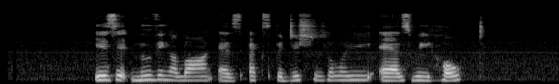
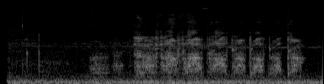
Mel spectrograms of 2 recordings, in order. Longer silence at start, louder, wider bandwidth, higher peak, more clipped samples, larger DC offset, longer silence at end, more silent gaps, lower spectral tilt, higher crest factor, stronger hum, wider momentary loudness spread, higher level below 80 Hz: first, 0.95 s vs 0.05 s; first, -22 LUFS vs -40 LUFS; second, 11.5 kHz vs 16 kHz; first, -4 dBFS vs -22 dBFS; neither; neither; first, 0.75 s vs 0 s; neither; about the same, -4.5 dB/octave vs -4.5 dB/octave; about the same, 20 dB vs 18 dB; neither; about the same, 10 LU vs 10 LU; second, -72 dBFS vs -48 dBFS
